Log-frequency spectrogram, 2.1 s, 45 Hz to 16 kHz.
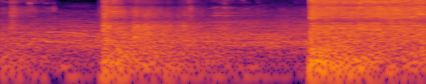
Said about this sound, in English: Just after 2 p.m., rioters break through a window of the Capitol building and haul open the doors for others to follow them inside.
